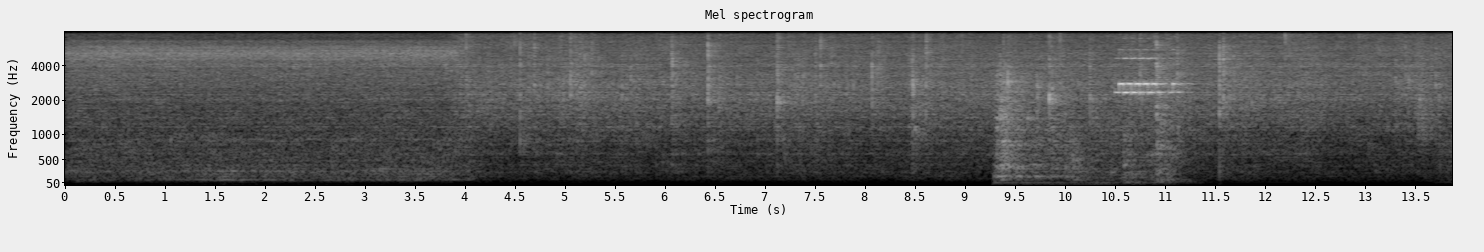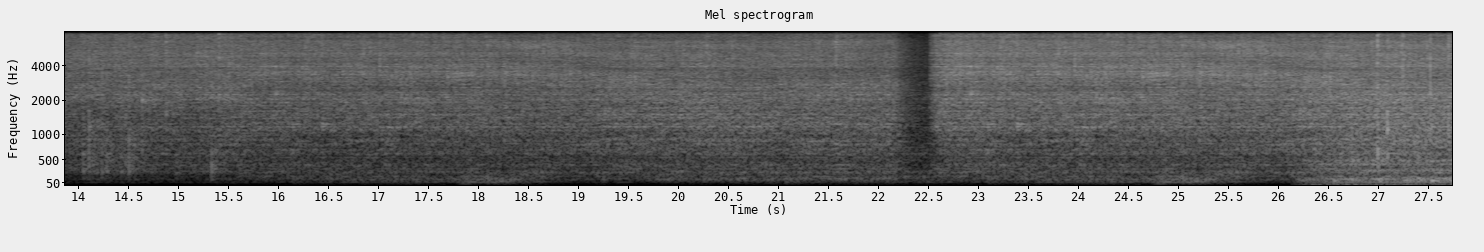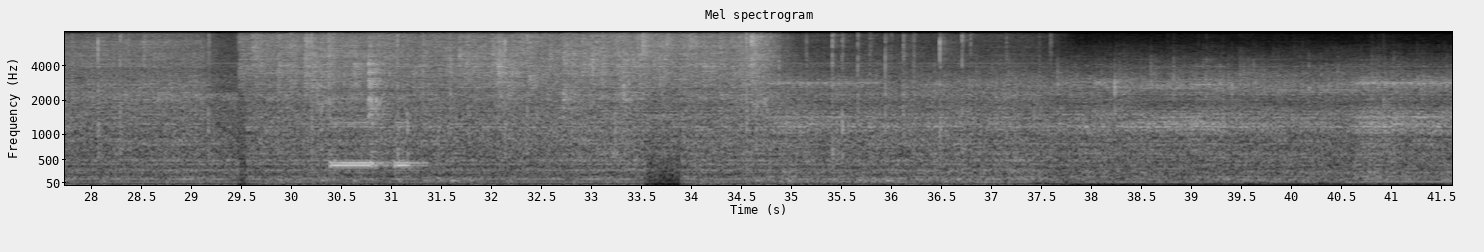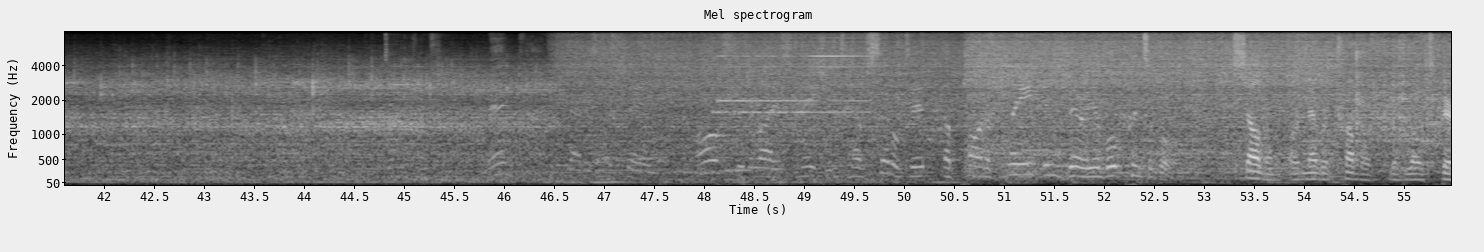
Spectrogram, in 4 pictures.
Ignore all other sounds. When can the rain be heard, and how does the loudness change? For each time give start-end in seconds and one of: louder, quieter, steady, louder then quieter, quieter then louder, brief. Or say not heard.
0.0-55.4 louder.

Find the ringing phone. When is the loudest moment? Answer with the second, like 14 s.
31 s.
